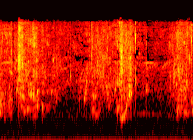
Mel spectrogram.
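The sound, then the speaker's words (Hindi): Water trickles and splashes steadily for a couple of seconds as a boy who has just woken up washes his face with water from a lota, a small water pot. Fairly soft, with no voices. “अपनी आंखें मसलते हुए वो बाहर निकला और लोटे में पड़े पानी से अपना मुंह धोने लगा”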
